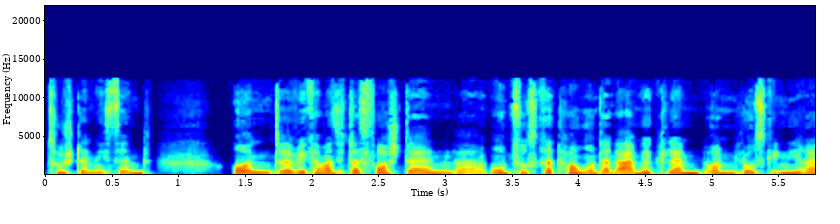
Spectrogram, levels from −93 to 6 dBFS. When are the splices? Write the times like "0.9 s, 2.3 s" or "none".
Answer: none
